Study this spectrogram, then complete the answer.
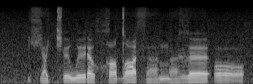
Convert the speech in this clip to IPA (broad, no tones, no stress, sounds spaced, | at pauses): ç a̤ cʰ ɘ w ɘ ɾ ɐ χʷ ɘ dˤ ɐ θ a̤ ŋ a̤ ɣ ɜ ʔ ɔ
